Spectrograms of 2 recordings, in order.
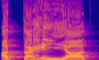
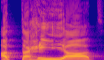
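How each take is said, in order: Both takes have the same delivery.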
